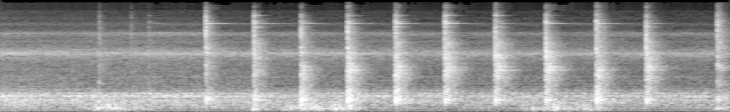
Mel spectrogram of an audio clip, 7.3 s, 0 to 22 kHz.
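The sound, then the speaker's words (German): A gas-fired forge at 950 degrees roars steadily in a blacksmith's workshop; after a couple of seconds, about eleven sharp, ringing hammer blows fall in an even rhythm over the continuous hiss. “Die gasbetriebene Esse faucht mit 950 Grad heißem Atem.”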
